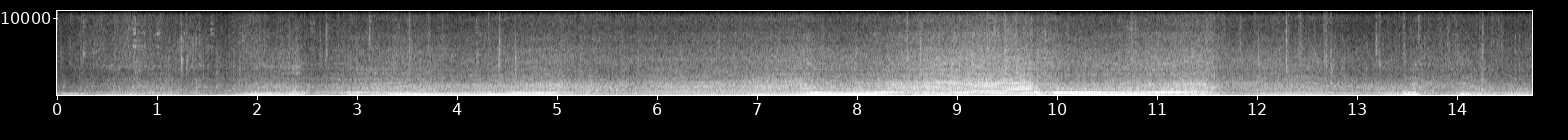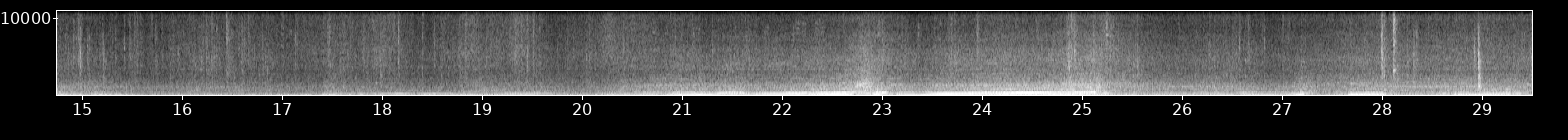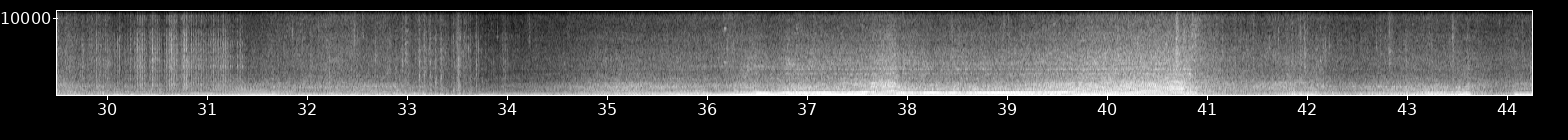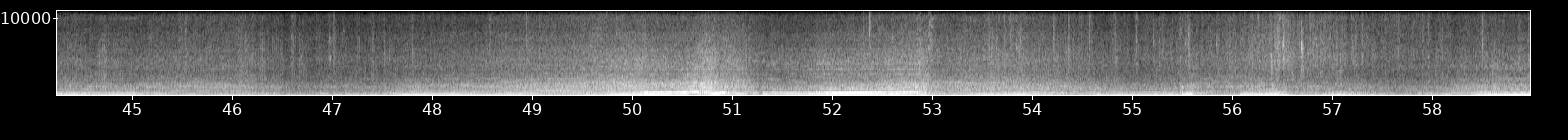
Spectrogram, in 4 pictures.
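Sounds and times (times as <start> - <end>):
car engine revving: 0.0 - 58.9
road and tyre noise: 0.0 - 58.9.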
